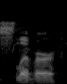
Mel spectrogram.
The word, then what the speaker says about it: Sliver: I know your name is pronounced Sliver.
